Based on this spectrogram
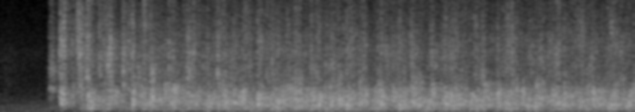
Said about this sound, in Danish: vil jeg lige i første omgang høre en applaus. Er der nogen af jer blandt publikum, som kender udtrykket, det er op ad bakke?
